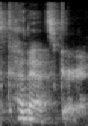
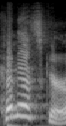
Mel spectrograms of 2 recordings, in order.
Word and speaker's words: Knetzger: It is Knetzger, right? That's I got the pronunciation there? It's Knetzger. Knetzger, okay, Knetzger, very, very good.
